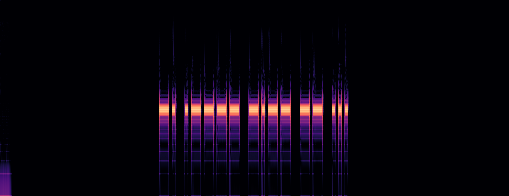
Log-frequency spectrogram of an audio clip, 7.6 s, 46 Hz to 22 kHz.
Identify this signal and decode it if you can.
Morse code, heard as a keyed tone, about 25 wpm, 700 Hz. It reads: N1YMS
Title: USA Call Signs - 5 Characters - 25wpm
